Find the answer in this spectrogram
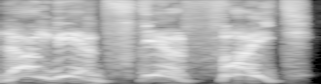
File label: dwarf Hero taunt confirm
